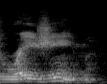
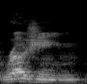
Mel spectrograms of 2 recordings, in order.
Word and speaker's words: regime: The word is regime, but me as well as a lot of other people I know pronounce it regime, like an R-U-H sound.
